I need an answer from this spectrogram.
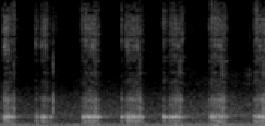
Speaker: So if you just get a bit more, get the paste back on the seat after doing that, and if you listen carefully, you can actually hear the grinding paste doing its job.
